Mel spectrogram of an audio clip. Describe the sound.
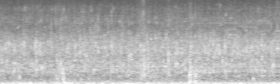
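Water draining out through old steel drain pipes makes a steady, fairly faint rushing trickle, an even wash of sound that runs without clear breaks from start to end.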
